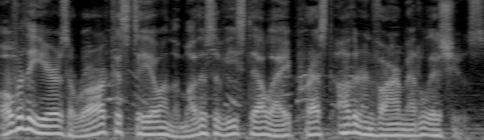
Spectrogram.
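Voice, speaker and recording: A man talks at a very fast pace with lively intonation. His pitch sits fairly low. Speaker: documentary narrator. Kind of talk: documentary narration.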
